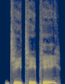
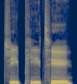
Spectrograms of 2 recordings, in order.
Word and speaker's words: GPT: GTP. Did I say it right that time? GPT. GPT. I don't know why I keep calling it GTP.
